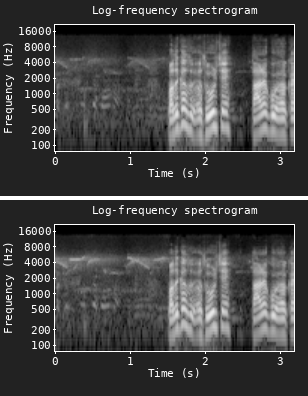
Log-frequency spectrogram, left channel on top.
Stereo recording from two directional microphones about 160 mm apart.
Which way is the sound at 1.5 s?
15° left (ahead or behind).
